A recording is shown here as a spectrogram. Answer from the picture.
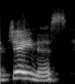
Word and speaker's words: Janus: So you pronounce it I'm going to say the Janice Oasis podcast, and I was saying, is it the Janus? And but for you, it's the Janice Oasis podcast.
